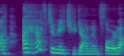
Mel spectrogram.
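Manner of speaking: put-on British accent. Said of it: "this British accent just for Jamie Kerr".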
